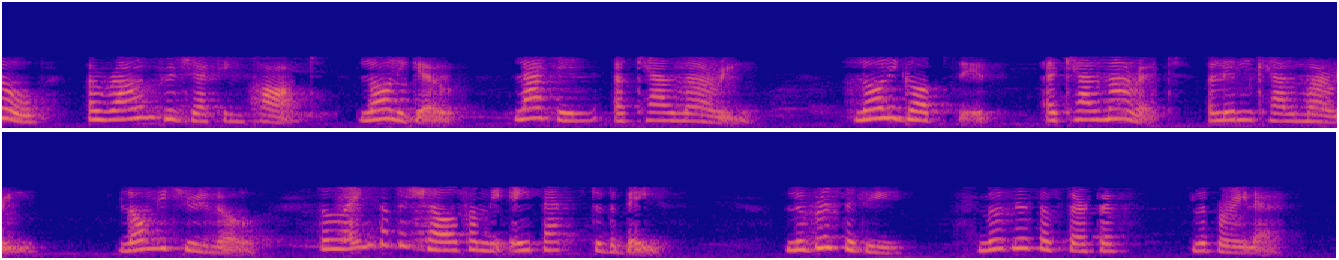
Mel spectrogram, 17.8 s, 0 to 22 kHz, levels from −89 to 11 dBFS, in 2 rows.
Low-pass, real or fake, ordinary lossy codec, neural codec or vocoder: 3.6 kHz; real; AAC, 16 kbps; none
